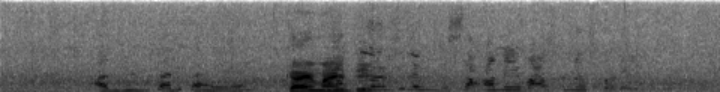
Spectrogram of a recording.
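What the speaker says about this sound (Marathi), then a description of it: "आज एकदम जोरदार पाऊस आला" Heavy first monsoon rain in a rural Maharashtra village, a constant wash of downpour beneath someone talking close to the microphone.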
